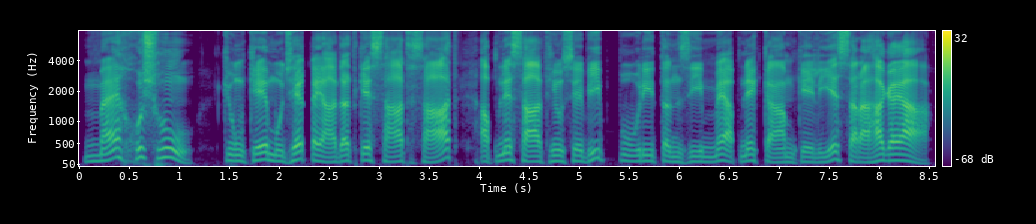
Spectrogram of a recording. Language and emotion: Urdu, happy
